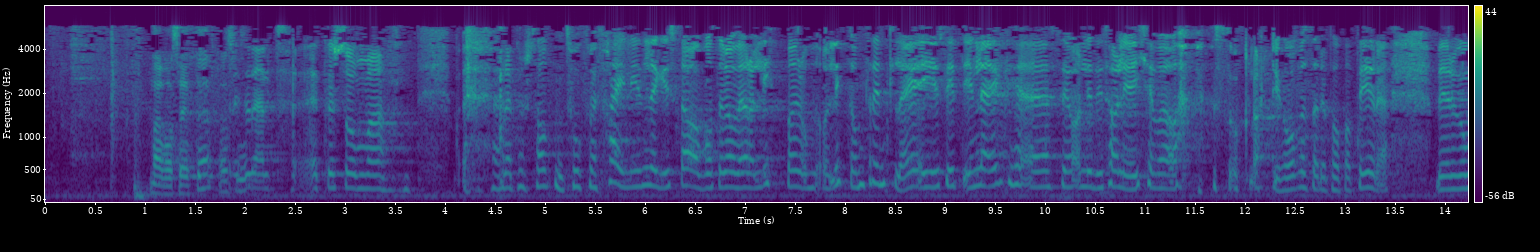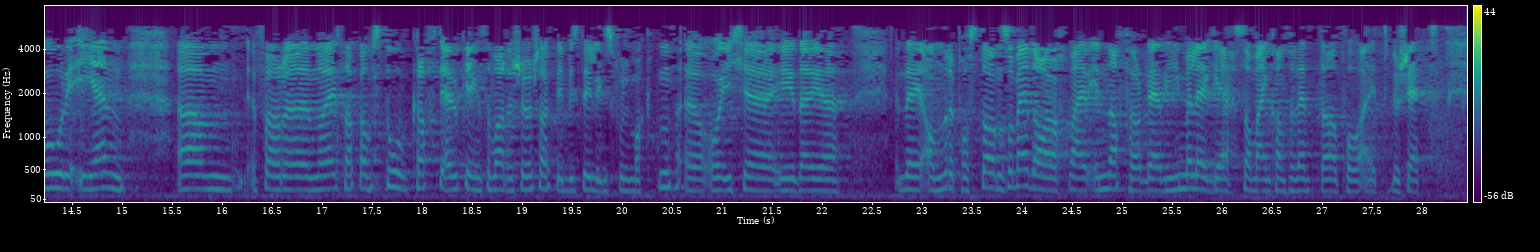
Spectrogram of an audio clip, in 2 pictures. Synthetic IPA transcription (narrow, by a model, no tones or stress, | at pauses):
næɪʋɑsɛt̪əɾsɪd̪ɛnt̪ɛt̪ːəʂɔm | ɾɛpɾəsnt̪ʰɑnt̪nt̪ʰuːkmɛfæɪlɪnlɛɡːɪst̪ɑːmɔt̪ːəd̪ɛɔʋeːɾəlɪt̪ːmeːɾəɔmlɪt̪ːɔmt̪ʰɾɪnt̪ʰlɪɪsɪt̪ːɪnlɛɡsɛːʔɑ̰lːəd̪ɛt̪ʰɑljəɾɪçːəʋɑɾsɔkʰlɑ̰ːʈɪhoːʋəsəɾəpʰɔpɑpʰiːɾə̰beːɾəɡɔmuːɾəʔɪjɛnː | fɔɾnɔɾjæɪɡsnɑkːɑɔmst̪uːɾkʰɾɑft̪ɪɑʉkɪŋsɔʋɑɖɛʂøːlʂɑk̚t̪ɪbəst̪ɪlːɪŋsfʉlmɑkt̪n̩ʔɔɪçːəɪd̪æɪ | d̪æɪʔɑ̰nd̪ɾəpʰɔst̪ɑd̪n̩sɔmæd̪ɑmæɪɾʔɪ̰nːɑfɔɾɖ̪ɛɾiːməlɛɡəsɔmːæɪnkʰɑnfɔɾʋɛnt̪ɑpʰɔæ̰ɪt̪bʉʂɛt̪ː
